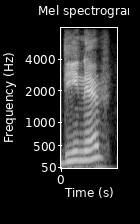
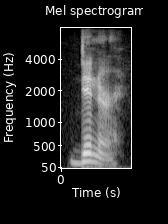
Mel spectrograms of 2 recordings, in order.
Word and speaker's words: dinner: next word is dinner okay short i sound instead of diner dinner dinner excellent okay good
